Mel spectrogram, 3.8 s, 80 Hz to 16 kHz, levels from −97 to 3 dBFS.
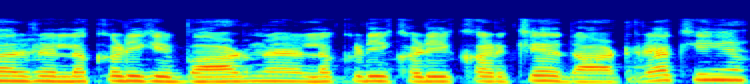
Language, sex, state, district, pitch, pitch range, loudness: Marwari, male, Rajasthan, Churu, 165 Hz, 160-175 Hz, -20 LUFS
